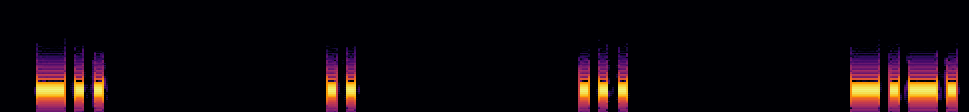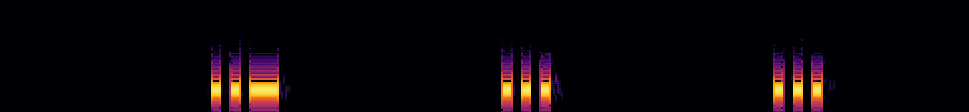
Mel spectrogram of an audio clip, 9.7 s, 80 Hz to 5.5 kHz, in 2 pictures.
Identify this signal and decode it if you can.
Morse code, heard as a keyed tone, about 25 wpm, spaced as for 7 wpm, 600 Hz. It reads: DISCUSS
